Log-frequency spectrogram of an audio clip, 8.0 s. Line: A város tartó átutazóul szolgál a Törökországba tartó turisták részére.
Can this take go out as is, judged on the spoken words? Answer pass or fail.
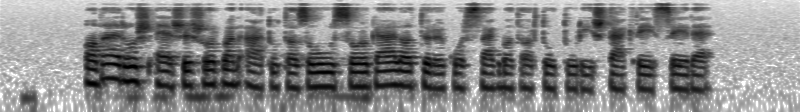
fail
